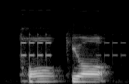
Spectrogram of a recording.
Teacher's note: When you say Tokyo, when we pronounce Tokyo, both the O's are long sounds. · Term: Long O sound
